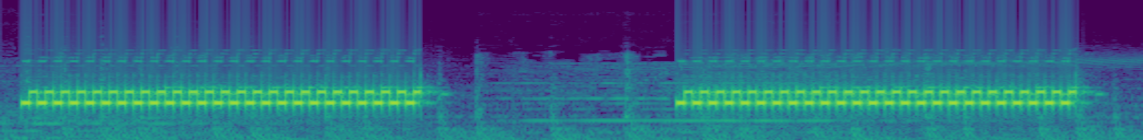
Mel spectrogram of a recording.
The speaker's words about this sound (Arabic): رن تليفون المكتب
